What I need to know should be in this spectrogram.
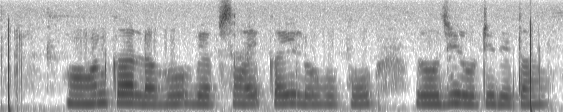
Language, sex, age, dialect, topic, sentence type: Hindi, female, 18-24, Kanauji Braj Bhasha, banking, statement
